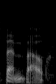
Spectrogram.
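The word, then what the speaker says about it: Bembo: I've looked it up and how to pronounce it. His last name is Bimbo.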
